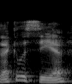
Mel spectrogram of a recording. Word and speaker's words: ecclesia: okay so let's look at strong's concordance g1577 pronounced ecclesia the definition as follows a calling out that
